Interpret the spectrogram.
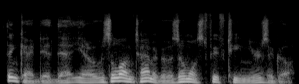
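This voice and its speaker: A man's voice: low voice, big pitch swings, very fast, dark tone, husky, no echo. A middle-aged man, a voice actor guest, chatting casually in an interview with many fillers and restarts. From Tucson, Arizona area.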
